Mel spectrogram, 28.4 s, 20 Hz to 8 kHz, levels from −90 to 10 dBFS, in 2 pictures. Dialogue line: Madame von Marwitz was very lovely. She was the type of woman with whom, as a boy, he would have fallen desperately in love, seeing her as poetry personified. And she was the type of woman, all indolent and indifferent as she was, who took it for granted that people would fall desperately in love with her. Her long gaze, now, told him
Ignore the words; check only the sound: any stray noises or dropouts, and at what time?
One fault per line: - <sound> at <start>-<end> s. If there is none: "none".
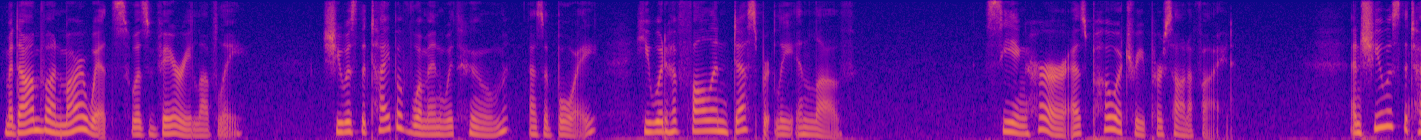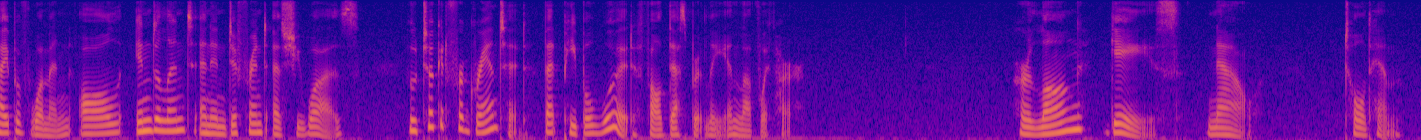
none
